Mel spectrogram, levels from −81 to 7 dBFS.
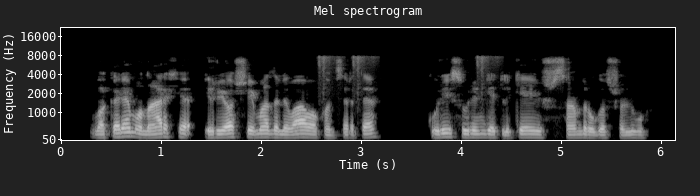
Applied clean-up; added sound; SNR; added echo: none; Rattle (instrument); 18 dB; none.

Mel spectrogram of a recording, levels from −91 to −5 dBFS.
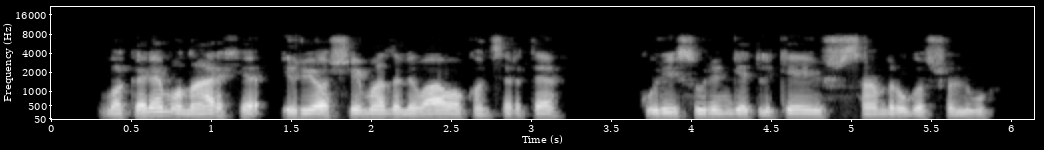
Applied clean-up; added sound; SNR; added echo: none; none; none; none.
